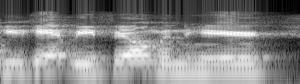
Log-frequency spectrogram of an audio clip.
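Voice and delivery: ordinary talk, nothing marked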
